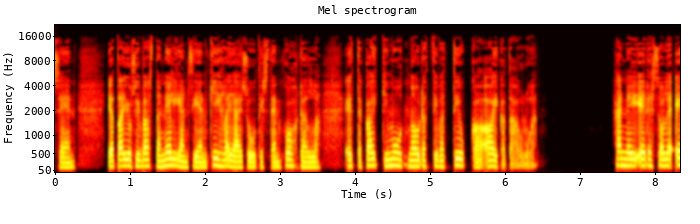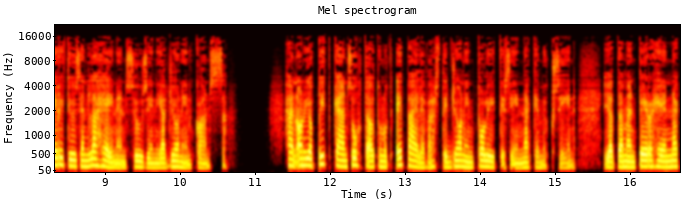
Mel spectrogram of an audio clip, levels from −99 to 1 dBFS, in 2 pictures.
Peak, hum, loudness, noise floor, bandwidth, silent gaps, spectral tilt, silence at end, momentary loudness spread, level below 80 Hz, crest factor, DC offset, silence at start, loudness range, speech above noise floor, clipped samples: 0 dBFS; none; -17 LUFS; under -90 dBFS; 16.5 kHz; none; -6 dB/octave; 0 s; 12 LU; -62 dBFS; 18 dB; under 0.1%; 0 s; 3 LU; over 73 dB; under 0.1%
